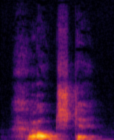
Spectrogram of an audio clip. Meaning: inflection of grootst, the superlative degree of groot: 1. masculine/feminine singular attributive 2. definite neuter singular attributive 3. plural attributive
- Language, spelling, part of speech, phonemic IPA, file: Dutch, grootste, adjective, /ˈɣroːt.stə/, Nl-grootste.ogg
